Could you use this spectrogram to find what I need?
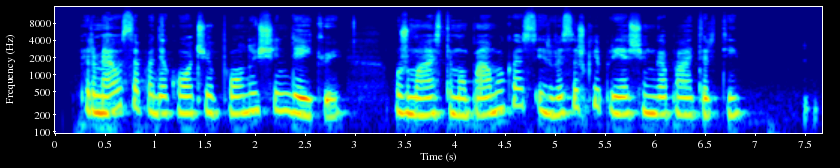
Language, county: Lithuanian, Klaipėda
